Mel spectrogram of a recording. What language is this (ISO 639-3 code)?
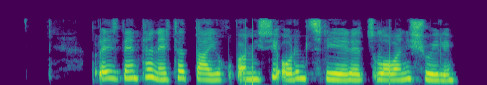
kat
